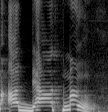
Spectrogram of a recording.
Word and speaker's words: अध्यात्मं: माँ पूरा बोलोगे किम अध्यात्मं, यहाँ पर ये जो बिंदी है इसका अनुस्वार उच्चारण होगा।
